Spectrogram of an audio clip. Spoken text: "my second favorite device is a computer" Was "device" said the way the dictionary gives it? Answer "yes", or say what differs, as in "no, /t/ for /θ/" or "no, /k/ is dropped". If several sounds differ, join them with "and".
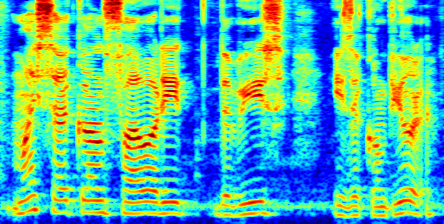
no, /b/ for /v/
